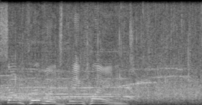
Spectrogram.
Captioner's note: applause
